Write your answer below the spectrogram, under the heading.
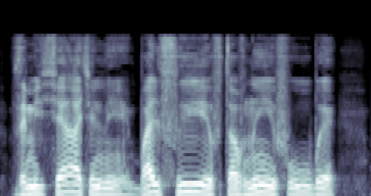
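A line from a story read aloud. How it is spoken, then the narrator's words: Lisping. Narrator (Russian): прошепелявила она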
